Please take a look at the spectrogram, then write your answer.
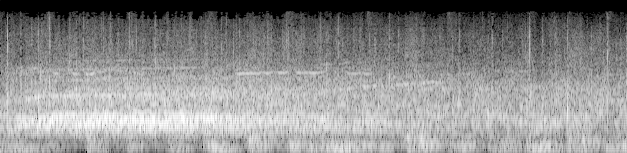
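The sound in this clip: A live audience at a stage show in Cambridge applauds as the hosts walk on. The clapping is dense and steady and carries on unbroken for several seconds with a constant crowd wash.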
